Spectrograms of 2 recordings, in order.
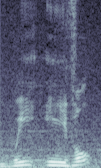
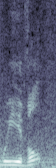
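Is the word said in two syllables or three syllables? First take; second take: three; two. First: The word is split into three separate syllables. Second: The word is said smoothly in two syllables. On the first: The speaker calls it wrong. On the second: The speaker calls it right.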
